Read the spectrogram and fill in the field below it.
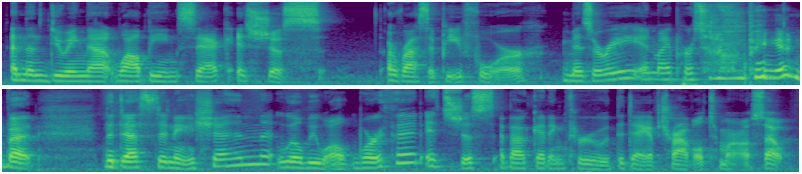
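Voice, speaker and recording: A woman's voice: fairly low pitch, lively intonation, normal speed. A woman hosting her own podcast in casual solo talk, a little congested, chatty and repeating words as she thinks. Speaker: podcast host.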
